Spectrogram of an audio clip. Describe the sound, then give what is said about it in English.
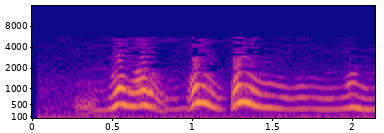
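A dog howls and yelps in a few short whining cries that rise and fall in pitch, the last one drawn out and fading, with no talk. “Here you are. Poor dog.”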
